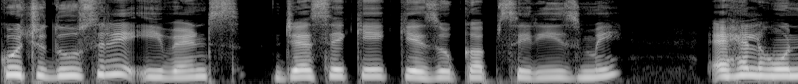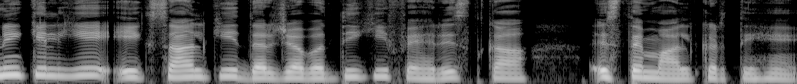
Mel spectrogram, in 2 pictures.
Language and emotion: Urdu, neutral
